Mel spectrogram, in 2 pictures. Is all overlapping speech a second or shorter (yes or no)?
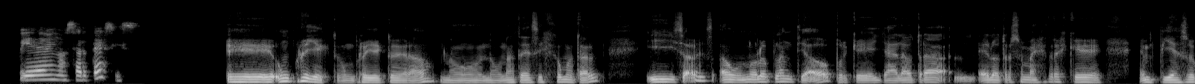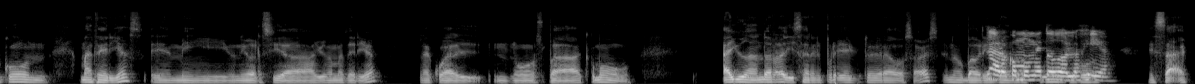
no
